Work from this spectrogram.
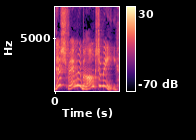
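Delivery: high, fast, creepy villainous voice. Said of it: "That was good".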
